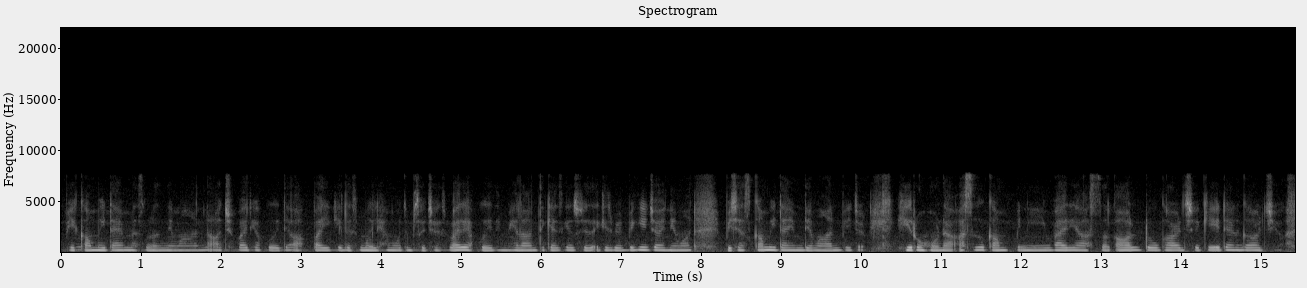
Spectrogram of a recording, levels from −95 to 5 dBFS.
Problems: none marked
